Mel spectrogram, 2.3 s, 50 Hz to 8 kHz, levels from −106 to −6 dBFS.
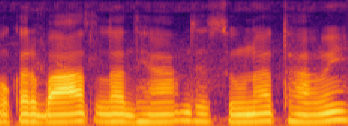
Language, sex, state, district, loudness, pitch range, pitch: Chhattisgarhi, male, Chhattisgarh, Raigarh, -17 LUFS, 125-135 Hz, 130 Hz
